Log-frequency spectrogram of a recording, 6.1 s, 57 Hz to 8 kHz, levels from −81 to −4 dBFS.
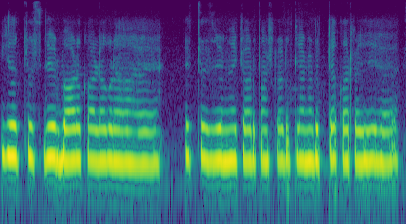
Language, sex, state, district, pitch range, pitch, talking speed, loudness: Hindi, female, Bihar, Patna, 230-240 Hz, 230 Hz, 165 wpm, -14 LUFS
